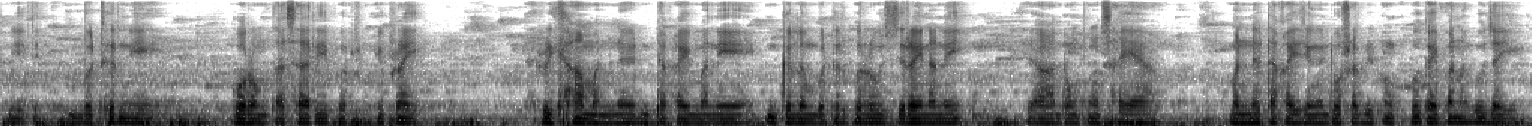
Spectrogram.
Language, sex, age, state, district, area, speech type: Bodo, male, 30-45, Assam, Chirang, urban, spontaneous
